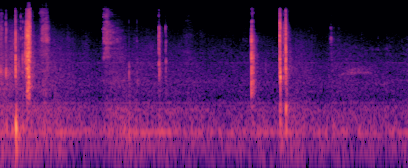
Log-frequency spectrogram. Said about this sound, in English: if I just click the enter key, I'm done typing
